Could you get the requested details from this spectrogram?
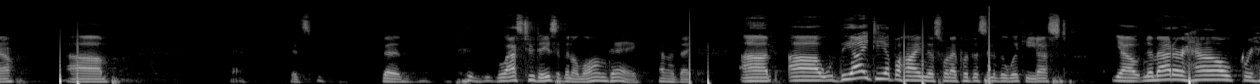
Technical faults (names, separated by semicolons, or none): loud pop; damaged data in a compressed stream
